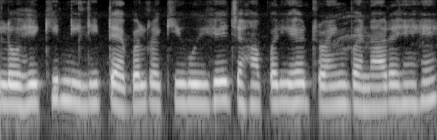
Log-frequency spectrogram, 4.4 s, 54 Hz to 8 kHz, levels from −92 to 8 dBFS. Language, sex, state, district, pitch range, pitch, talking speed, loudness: Hindi, female, Himachal Pradesh, Shimla, 195-205 Hz, 200 Hz, 190 wpm, -14 LUFS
